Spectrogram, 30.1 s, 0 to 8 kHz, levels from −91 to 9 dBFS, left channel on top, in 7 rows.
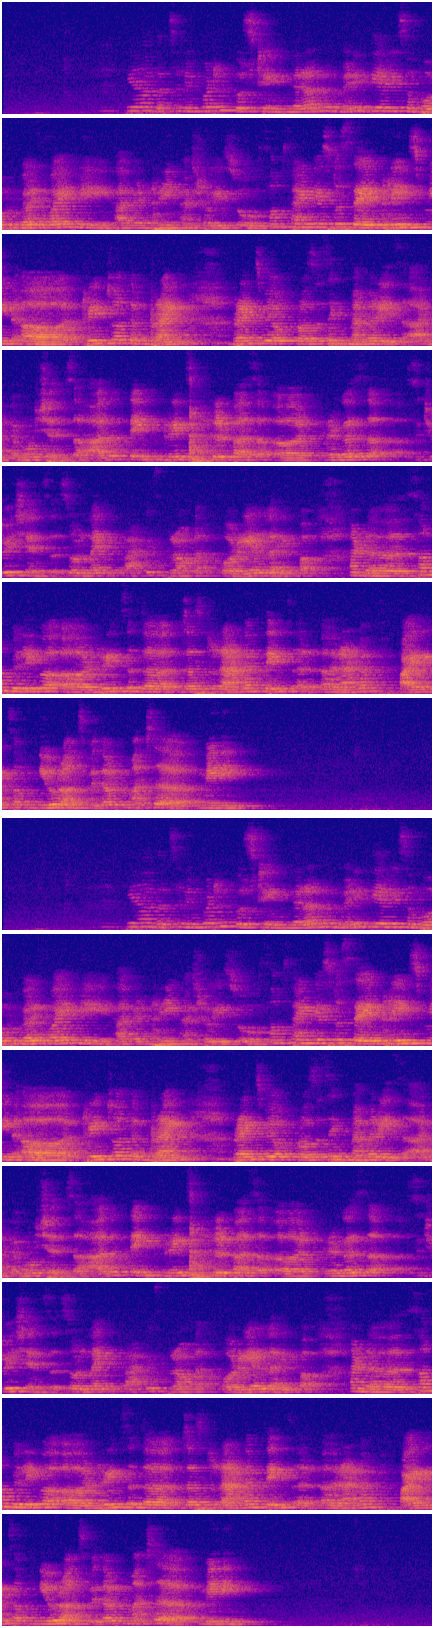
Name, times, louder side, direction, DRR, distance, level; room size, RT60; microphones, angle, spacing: voice 1, 1.2-25.2 25.5-28.2, equal, 45° left, -11 dB, 1.0 m, -27 dB
2.5 x 2.4 x 2.4 m, 0.91 s
head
